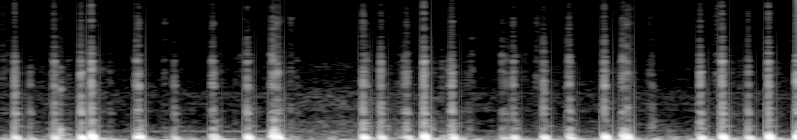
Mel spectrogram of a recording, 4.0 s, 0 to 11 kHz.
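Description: Fingertips tap rapidly on the sides of a small, closed, hollow brown cardboard box held in both hands. About 25 quick, dull, low thumps follow each other in an uneven patter, each cut off short with no ring.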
